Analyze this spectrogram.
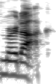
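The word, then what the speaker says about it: Murdaugh: scion of the murdoch it's murdoch it's spelled murdah but it's murdoch the murdoch family which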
